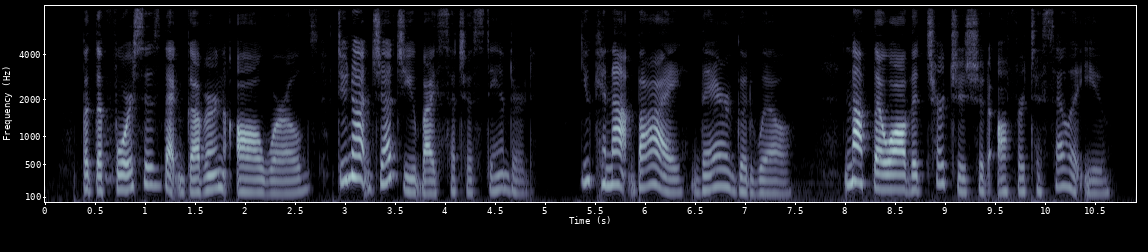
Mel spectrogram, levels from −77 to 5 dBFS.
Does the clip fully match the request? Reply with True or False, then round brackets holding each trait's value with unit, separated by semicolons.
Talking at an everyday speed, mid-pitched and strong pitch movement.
True (170 wpm; 170 Hz; 6.0 semitones)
